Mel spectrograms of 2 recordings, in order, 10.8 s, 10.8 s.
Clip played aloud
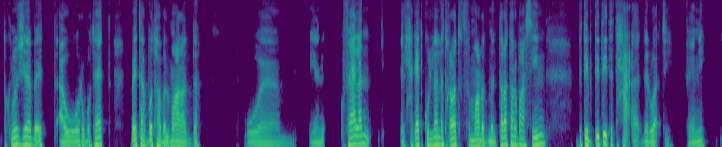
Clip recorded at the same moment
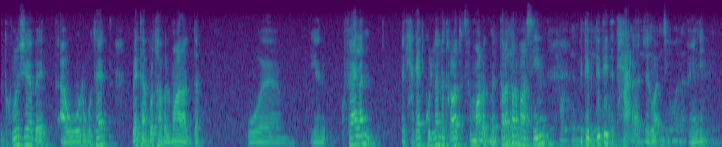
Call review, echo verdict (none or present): present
